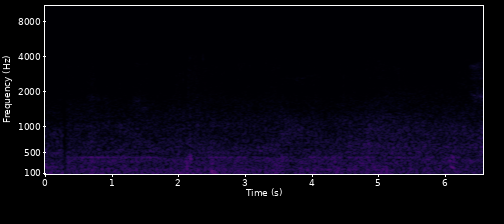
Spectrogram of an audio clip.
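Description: Steady wind noise and water around a small aluminium fishing boat on a lake, with a faint steady hum in the first half and a few light ticks.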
